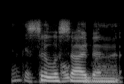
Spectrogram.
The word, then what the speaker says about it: psilocybin: Is it like psilocybin or something like that? That's in mushrooms, like a psychedelic. – Psilocybin. – Psilocybin. Thank you.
